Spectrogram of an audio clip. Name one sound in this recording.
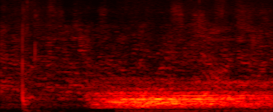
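A magic orb hums with a loud whoosh.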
